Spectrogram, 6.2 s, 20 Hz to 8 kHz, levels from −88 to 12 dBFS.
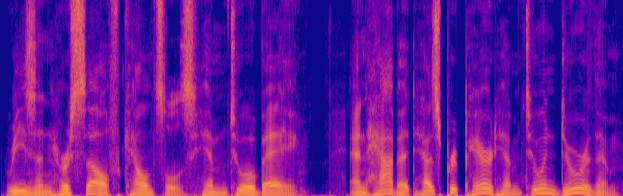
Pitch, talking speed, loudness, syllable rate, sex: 110 Hz, 135 wpm, -18 LUFS, 4.1 syllables/s, male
